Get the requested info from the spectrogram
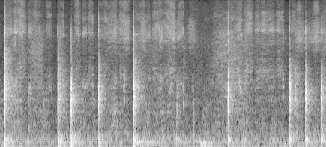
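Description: Chalk writing on a blackboard: a string of irregular sharp taps with light scratching between them as letters are formed.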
